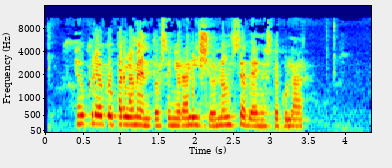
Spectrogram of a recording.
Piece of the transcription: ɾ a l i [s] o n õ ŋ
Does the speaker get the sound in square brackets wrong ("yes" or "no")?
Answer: yes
